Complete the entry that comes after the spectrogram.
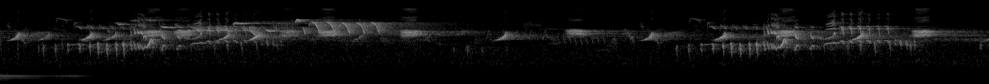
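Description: Several songbirds singing and calling over one another: short chirps and fast trills, coming thick and overlapping through the whole stretch.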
